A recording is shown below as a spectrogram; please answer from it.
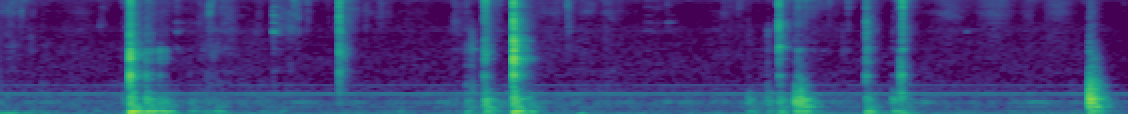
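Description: Cucumber slices dropped into an empty plastic blender cup, landing as a series of short, irregular knocks and thuds about eight times, the loudest about a second in and near the middle.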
